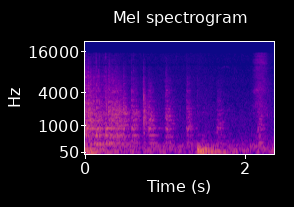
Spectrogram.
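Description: Metal trash can clattering on the pavement after a crash: the crash dies away, then a few light knocks, the loudest about one and a half seconds in.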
